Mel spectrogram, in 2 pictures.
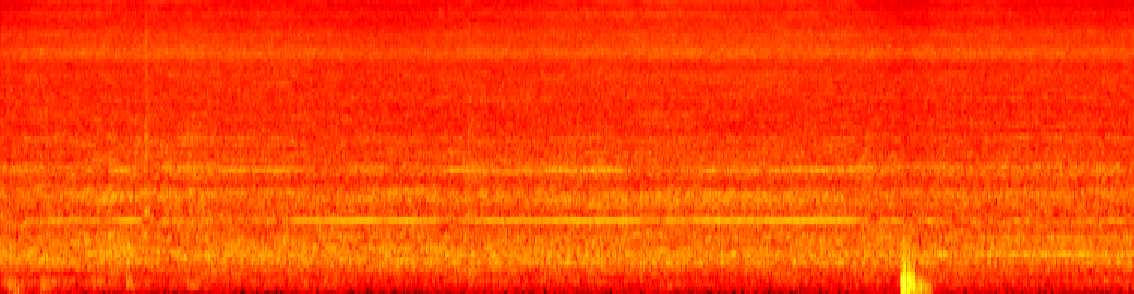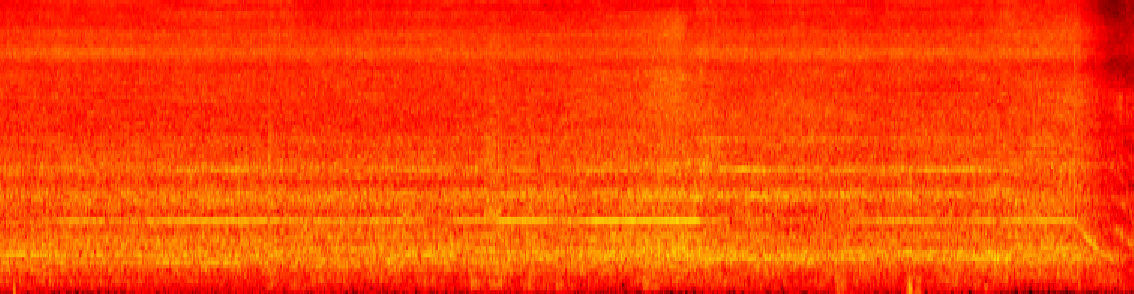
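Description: Handheld hair dryer running steadily while blow-drying short hair, a constant blowing noise with a faint steady whine in it. A single brief thump about twelve seconds in, and the dryer cuts off near the end.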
